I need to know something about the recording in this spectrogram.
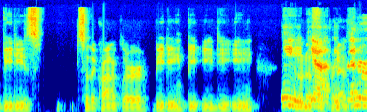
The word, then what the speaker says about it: Bede: I call him Bede. I don't know, whatever. In French, it's bed.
